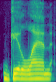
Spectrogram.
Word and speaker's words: Ghislaine: That's how you say it, Ghislaine Maxwell.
